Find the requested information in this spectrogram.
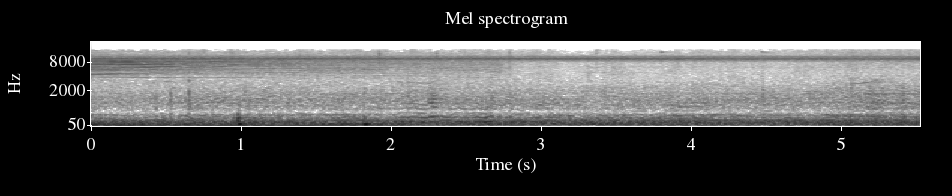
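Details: Bees after Hurricane Harvey filling the air with a low, grainy buzz that holds steady, broken only by two soft thumps early on.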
